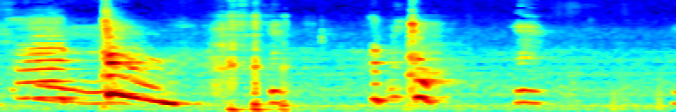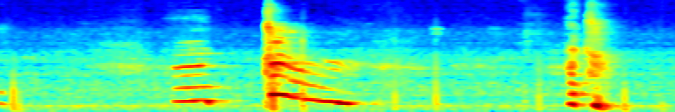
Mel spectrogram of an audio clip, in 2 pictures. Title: Babies laughing at fake sneezes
